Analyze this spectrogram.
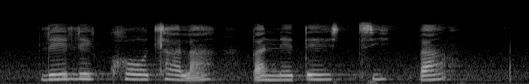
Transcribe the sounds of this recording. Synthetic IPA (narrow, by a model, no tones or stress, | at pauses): lɪlɪkʰɔt͡ɬʰala | b̥anetʼetʰʼi | ba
